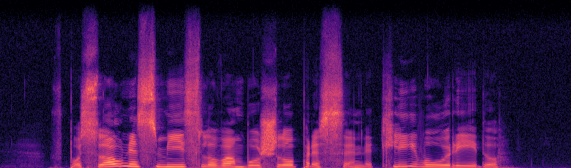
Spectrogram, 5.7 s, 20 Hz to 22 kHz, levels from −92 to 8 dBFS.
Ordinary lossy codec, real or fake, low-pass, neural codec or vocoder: none; real; none; none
